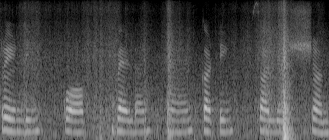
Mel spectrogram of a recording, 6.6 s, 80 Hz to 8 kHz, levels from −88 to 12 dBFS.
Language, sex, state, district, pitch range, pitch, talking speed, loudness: Hindi, female, Madhya Pradesh, Dhar, 195-215 Hz, 205 Hz, 65 wpm, -24 LUFS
